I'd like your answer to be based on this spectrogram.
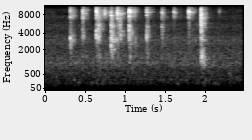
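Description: Light keystrokes on a computer keyboard enter a terminal command, a quiet irregular run of about a dozen close clicks.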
